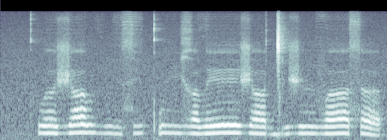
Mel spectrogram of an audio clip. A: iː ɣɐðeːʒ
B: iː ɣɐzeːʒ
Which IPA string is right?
A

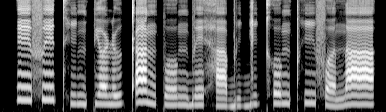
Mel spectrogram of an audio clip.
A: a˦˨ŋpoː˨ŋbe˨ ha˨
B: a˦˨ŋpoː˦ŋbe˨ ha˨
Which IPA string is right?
A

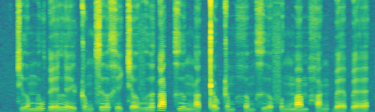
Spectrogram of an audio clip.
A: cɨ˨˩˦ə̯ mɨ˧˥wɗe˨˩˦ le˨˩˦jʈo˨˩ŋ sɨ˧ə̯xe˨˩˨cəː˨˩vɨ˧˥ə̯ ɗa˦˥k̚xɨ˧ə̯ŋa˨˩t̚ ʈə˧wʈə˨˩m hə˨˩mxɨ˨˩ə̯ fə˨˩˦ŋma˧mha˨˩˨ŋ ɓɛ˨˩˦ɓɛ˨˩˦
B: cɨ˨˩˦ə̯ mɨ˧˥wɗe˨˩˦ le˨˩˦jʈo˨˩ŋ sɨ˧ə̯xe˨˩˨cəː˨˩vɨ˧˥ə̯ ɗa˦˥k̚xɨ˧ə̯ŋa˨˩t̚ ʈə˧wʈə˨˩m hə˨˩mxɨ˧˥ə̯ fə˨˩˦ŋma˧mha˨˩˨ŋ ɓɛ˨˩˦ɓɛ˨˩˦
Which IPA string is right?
A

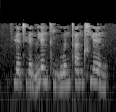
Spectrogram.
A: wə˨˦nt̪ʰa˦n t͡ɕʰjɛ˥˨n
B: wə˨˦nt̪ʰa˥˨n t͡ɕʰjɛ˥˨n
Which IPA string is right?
A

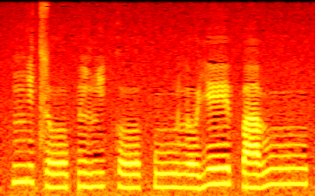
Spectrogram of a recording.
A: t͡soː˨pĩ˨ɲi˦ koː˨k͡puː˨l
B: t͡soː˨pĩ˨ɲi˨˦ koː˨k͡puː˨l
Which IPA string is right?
B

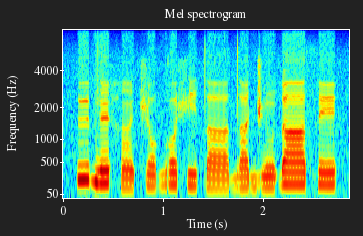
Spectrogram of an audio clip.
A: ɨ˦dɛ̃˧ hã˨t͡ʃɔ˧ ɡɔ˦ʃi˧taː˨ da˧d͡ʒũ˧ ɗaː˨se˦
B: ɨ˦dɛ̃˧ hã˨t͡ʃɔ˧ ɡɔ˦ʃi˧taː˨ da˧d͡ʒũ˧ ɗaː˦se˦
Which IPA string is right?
B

